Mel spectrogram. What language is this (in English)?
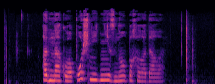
Belarusian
